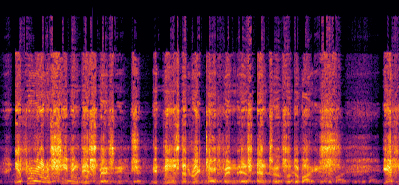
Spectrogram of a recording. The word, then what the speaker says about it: Richtofen: Okay, it's pronounced Richtofen.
